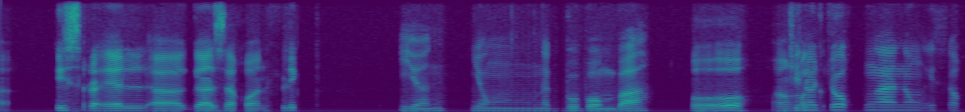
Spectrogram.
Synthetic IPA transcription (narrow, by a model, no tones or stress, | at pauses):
ʔisɾɐʔɛlɐɡaːzɐkonflɪk̚t̪̚ | jon | jʊŋnɐɡ̚bobombɐ | ʔoːʔoʔɐŋɪnod͡ʒok̚ŋanoŋɪsa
